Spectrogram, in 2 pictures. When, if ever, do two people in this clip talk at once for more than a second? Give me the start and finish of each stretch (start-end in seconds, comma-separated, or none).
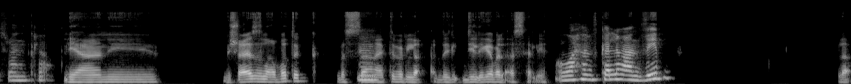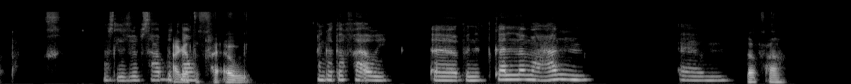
none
